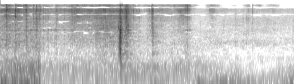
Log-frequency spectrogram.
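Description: A freshly split block of fossil shells being handled over beach pebbles: faint rustling and one sharp stone click just before a second in.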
